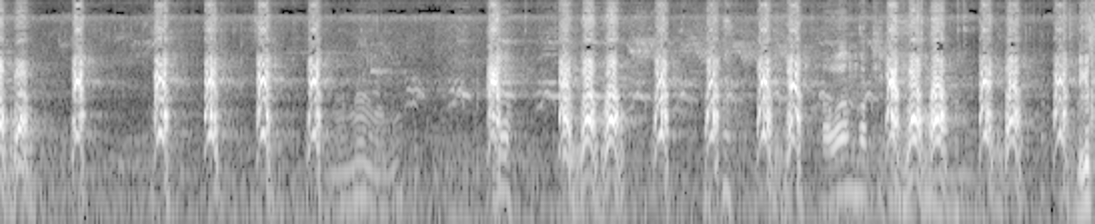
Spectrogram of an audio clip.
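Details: Aggressive two-month-old female German Shepherd puppy, Jass, barking at a street dog and buffalo; a long series of shrill puppy barks, some in rapid clusters, with brief whiny yelps and a voice in the background.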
